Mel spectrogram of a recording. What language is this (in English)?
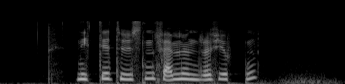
Norwegian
